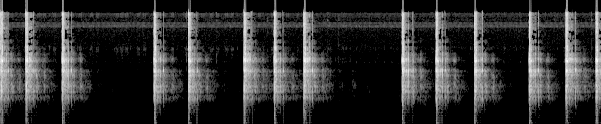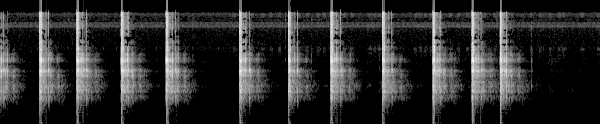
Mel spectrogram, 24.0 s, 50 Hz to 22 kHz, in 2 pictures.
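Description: Smith & Wesson M&P 15-22, a semi-automatic .22 LR rifle, fired shot after shot: about two dozen single shots at a steady pace of roughly one a second, with a few short pauses, stopping shortly before the end.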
